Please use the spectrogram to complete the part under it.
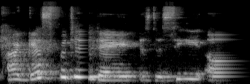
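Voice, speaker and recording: A woman's voice: mid-range voice, expressive, normal speed, echoey room, faint music behind, rough recording. A woman hosting an interview show who greets her guest and asks questions in a friendly way, with some fillers. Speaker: host.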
